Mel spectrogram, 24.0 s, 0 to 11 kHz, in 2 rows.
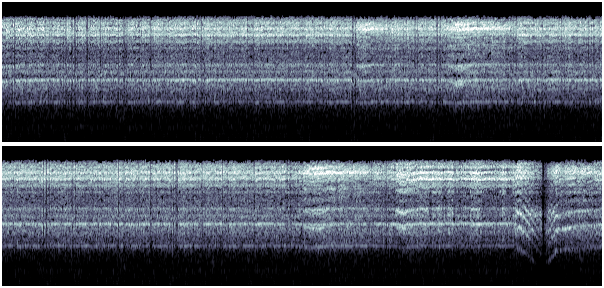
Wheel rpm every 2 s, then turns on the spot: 230, 230, 230, 230, 230, 230, 230, 230, 230, 230, 230, 140.
none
